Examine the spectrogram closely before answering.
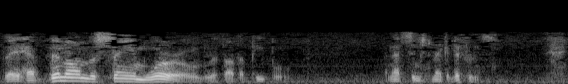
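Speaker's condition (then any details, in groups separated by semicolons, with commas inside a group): No condition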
